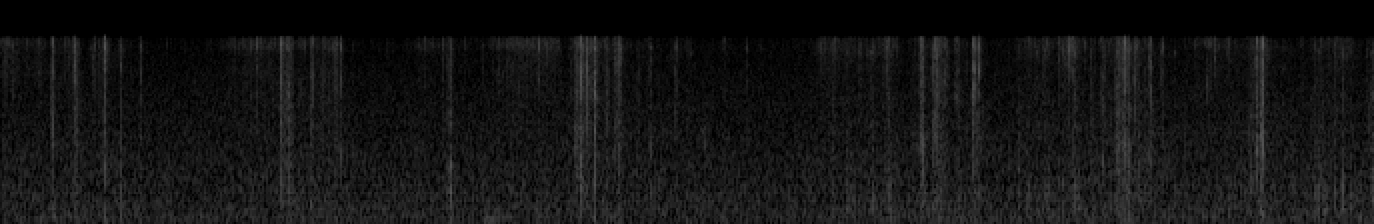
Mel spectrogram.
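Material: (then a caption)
Polystyrene foam. A palm-sized yellow lump of floam, polystyrene foam beads in slime, is held in both hands and squeezed and stretched with fingertips and long pink nails. It gives quiet, bright, patter-like crackling and popping in scattered clusters over a soft hiss, with denser bursts around the middle and later in the clip.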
